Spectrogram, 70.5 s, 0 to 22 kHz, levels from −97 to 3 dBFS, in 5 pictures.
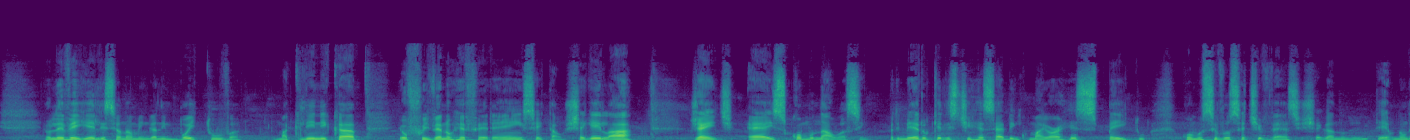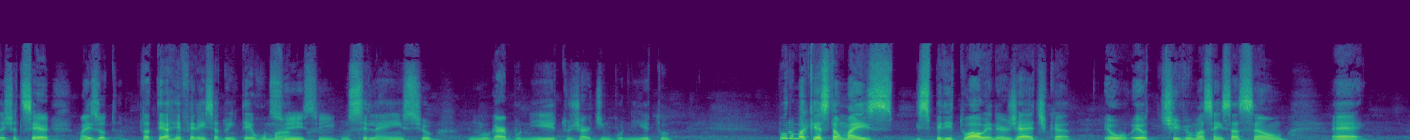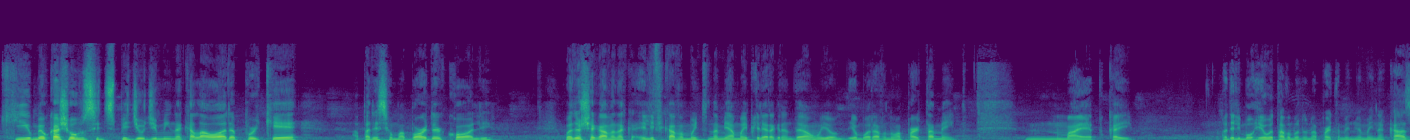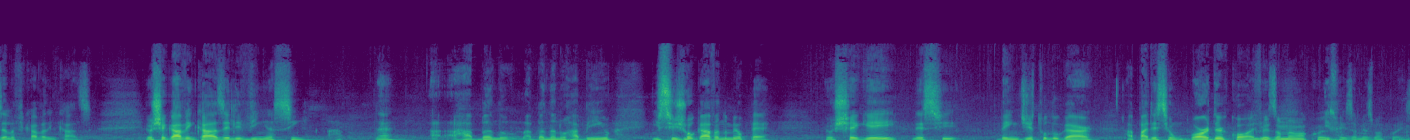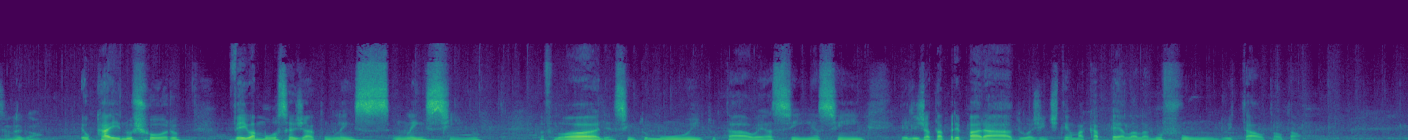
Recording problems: murmuring crowd; faint; throughout; 30 dB below the speech
uneven, jittery; strongly; from 14 s to 1:06

